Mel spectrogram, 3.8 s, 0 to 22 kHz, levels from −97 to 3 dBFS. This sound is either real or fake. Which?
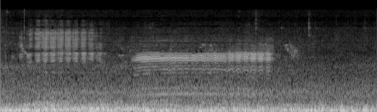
real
